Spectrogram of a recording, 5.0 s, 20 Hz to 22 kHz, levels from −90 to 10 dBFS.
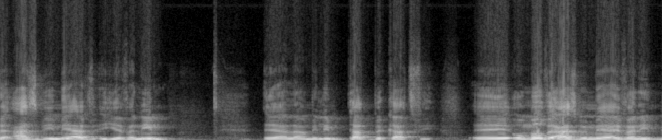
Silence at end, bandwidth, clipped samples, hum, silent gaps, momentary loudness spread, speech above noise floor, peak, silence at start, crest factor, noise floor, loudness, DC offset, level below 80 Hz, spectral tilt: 0 s; 17.5 kHz; 0.2%; none; none; 10 LU; 30 dB; 0 dBFS; 0 s; 12 dB; -41 dBFS; -12 LUFS; under 0.1%; -50 dBFS; -5.5 dB/octave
